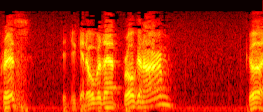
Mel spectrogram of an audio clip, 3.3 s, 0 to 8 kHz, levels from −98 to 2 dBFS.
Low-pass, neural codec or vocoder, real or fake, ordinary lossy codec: 7.2 kHz; none; real; MP3, 24 kbps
